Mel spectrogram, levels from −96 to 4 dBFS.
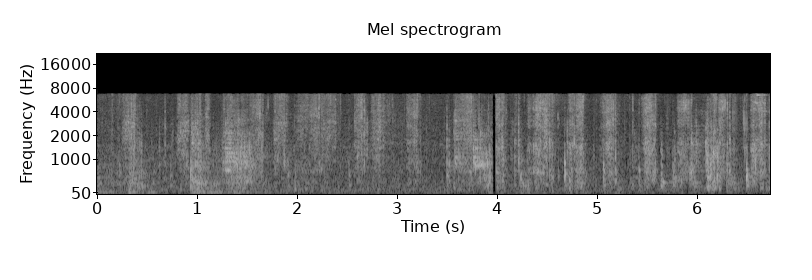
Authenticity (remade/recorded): remade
